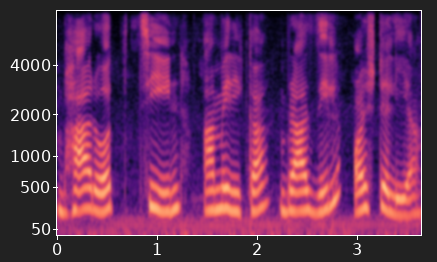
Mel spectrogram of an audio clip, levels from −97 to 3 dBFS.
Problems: background sounds at intervals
